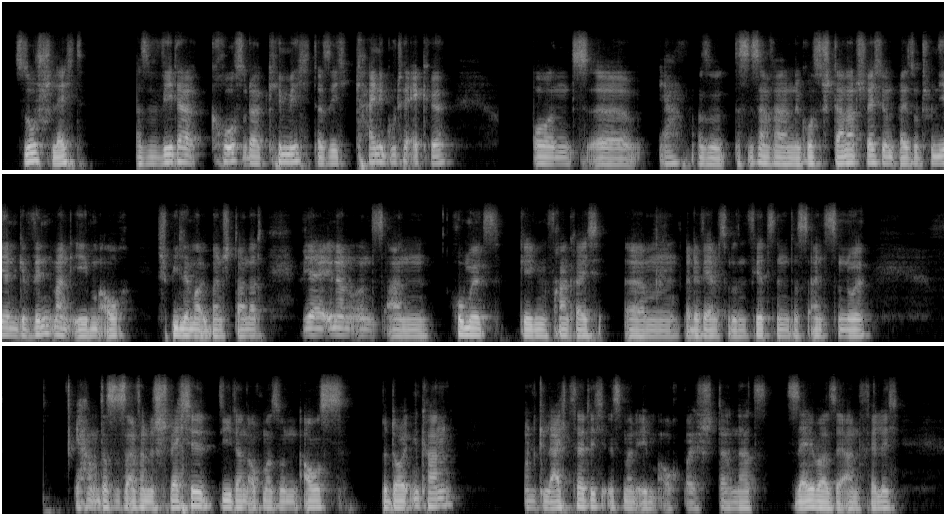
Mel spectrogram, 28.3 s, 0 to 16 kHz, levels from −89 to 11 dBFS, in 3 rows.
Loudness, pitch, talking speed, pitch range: -24 LUFS, 100 Hz, 170 wpm, 95-105 Hz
